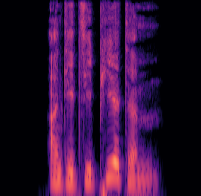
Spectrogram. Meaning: strong dative masculine/neuter singular of antizipiert
- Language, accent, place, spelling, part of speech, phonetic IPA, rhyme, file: German, Germany, Berlin, antizipiertem, adjective, [ˌantit͡siˈpiːɐ̯təm], -iːɐ̯təm, De-antizipiertem.ogg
